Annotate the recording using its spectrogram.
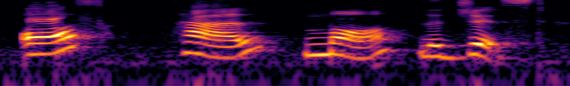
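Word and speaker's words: ophthalmologist: यह जो तुम्हारा पीएच होता है, इसको जब तुम फिजिक्स पढ़ते हो, तो यहां तो फ का साउंड दे देते हो। फिर यहां पर फ का साउंड क्यों नहीं देते हो? देना चाहिए।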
